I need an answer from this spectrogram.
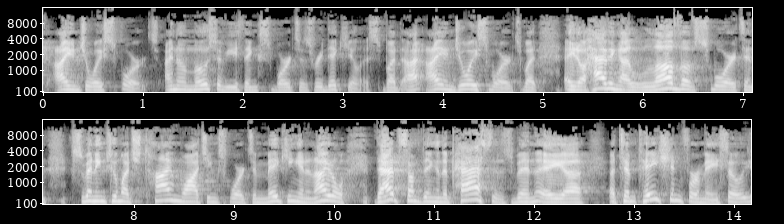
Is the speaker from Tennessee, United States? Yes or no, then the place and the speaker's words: no; Maryland, United States; When I grew up, we grew up in Maryland.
